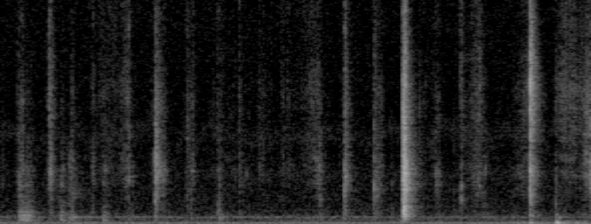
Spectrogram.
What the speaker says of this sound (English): Let's just give this a quick shuffle here.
